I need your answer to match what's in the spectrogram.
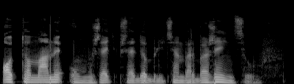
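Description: A man's voice: low-pitched, normal speed, a little mellow, no echo. A man voicing a proud, captive middle-aged prince and father who speaks with dignified restraint. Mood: calm grave. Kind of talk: audiobook character reading.

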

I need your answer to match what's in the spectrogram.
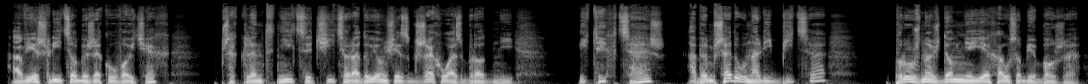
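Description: A man doing a fiery, husky medieval monk. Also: low-pitched, expressive, measured pace, darkish tone, no room sound, clean studio sound, full character voice. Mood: fervent. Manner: preaching, condemning, impassioned. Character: fervent, hot-tempered male medieval monk.

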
